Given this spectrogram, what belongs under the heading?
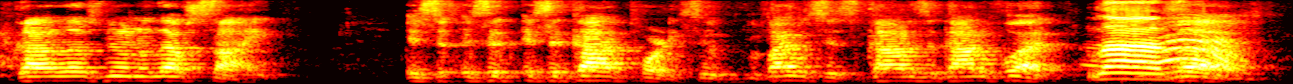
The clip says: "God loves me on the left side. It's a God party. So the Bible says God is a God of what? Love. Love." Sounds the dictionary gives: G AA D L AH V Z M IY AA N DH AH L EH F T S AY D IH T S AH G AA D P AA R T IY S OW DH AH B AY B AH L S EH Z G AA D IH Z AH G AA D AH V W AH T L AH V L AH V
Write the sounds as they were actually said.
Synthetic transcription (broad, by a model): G AA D L AH V Z M IY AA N DH AH L EH F T S AY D IH T S AH G AA D P AA R T IY S OW DH AH B AY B L S EH Z G AA D IH Z AH G AA D AH V W AH T L AH V L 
